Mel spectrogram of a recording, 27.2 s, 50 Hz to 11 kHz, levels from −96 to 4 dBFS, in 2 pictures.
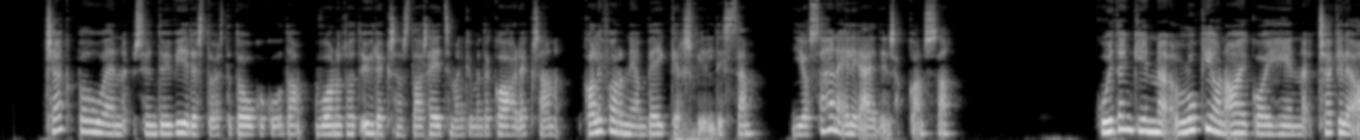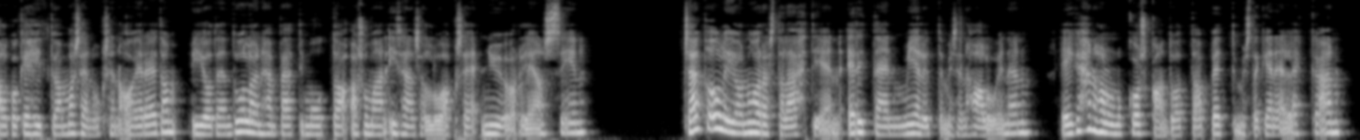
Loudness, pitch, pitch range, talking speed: -21 LUFS, 200 Hz, 190-230 Hz, 105 wpm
